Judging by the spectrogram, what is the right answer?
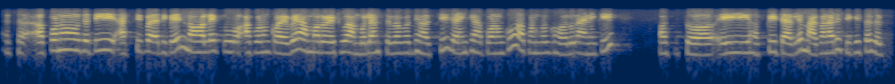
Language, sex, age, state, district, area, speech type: Odia, female, 18-30, Odisha, Dhenkanal, rural, conversation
